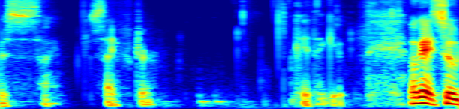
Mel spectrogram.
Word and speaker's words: Seifter: Like it's not that it's a hard name to say or to pronounce, but I wasn't sure if it was this way or that way. Seifert or Seifter.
